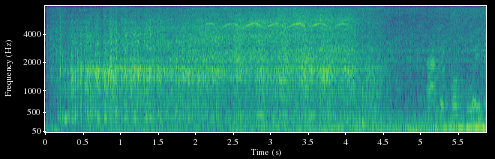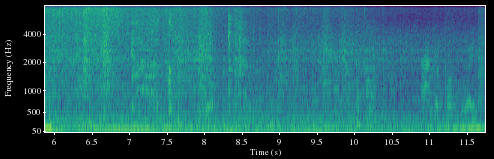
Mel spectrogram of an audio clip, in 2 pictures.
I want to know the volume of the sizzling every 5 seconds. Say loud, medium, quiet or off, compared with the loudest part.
medium, loud, medium.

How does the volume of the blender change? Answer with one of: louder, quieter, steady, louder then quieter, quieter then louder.
steady.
